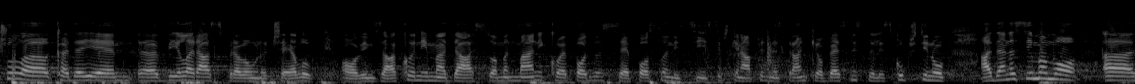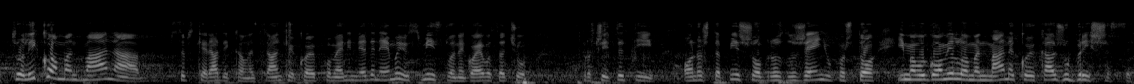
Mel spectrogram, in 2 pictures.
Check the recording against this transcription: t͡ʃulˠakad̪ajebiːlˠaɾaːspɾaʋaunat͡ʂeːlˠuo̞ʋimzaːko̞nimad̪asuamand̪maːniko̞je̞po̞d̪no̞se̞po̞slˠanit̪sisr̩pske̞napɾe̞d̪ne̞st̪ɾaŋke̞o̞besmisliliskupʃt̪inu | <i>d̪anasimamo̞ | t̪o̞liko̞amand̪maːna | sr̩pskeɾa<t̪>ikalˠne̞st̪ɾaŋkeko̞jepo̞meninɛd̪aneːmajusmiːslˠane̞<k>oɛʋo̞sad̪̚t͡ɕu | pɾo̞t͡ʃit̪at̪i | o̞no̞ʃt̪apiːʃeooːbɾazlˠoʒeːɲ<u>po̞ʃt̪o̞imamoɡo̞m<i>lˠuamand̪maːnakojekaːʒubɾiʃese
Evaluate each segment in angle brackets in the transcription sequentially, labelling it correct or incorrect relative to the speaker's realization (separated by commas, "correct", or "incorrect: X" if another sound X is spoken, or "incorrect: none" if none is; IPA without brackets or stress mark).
incorrect: a, incorrect: d̪, incorrect: ɡ, correct, correct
